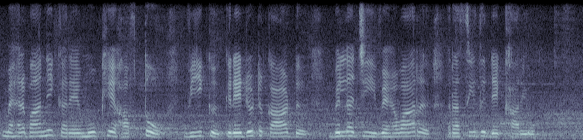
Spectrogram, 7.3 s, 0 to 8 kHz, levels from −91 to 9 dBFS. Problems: constant background noise, echo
